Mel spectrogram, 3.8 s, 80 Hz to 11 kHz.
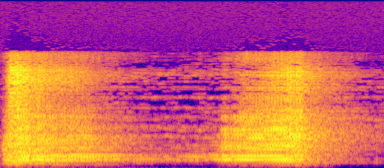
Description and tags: spb door1
a poorly recorded sound of a heavy metal door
